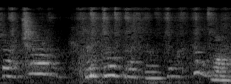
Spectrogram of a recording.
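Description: Quiet speech in a small room, with a higher-pitched, child-like voice among it; no other sound stands out.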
